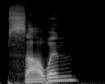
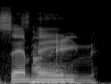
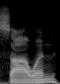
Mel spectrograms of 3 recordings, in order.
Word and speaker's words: Samhain: Now, I know everyone says, now, technically it's Samhain, I believe, the correct pronunciation, but everyone pronounces it Samhain. I always said Samhain. – Me too. – There was the Glenn Danzig side band called Samhain, but apparently it's Samhain.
